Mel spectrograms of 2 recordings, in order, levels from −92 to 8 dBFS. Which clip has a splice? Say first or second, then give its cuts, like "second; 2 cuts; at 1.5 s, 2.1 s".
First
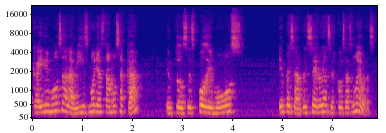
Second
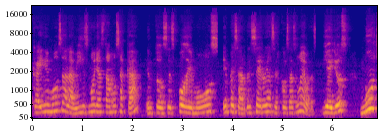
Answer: second; 3 cuts; at 2.2 s, 3.7 s, 5.7 s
